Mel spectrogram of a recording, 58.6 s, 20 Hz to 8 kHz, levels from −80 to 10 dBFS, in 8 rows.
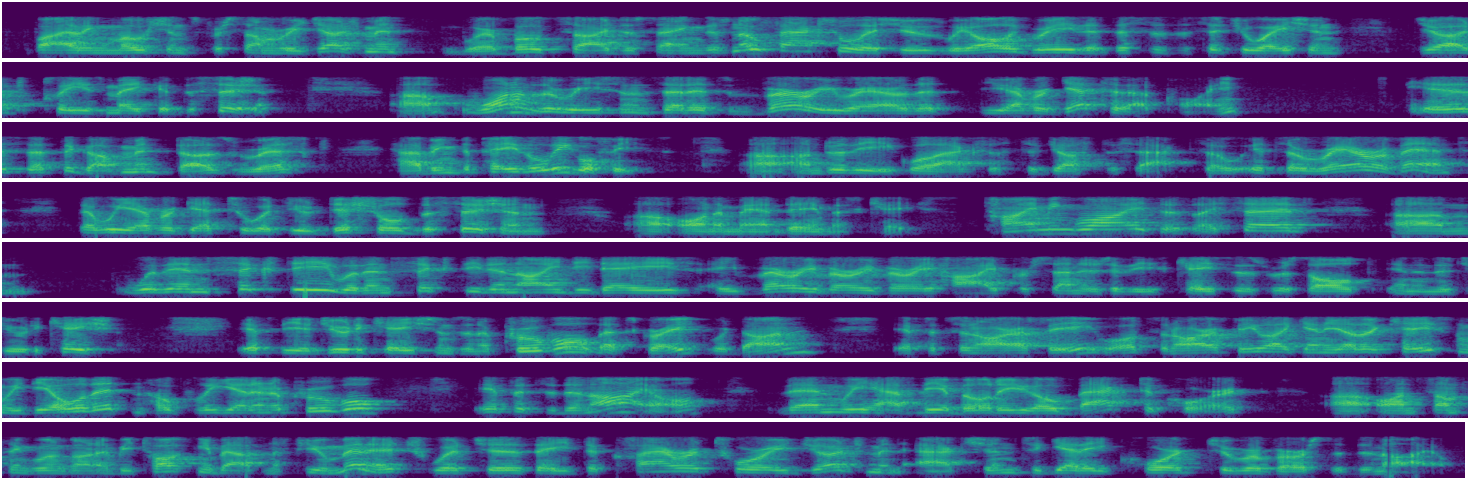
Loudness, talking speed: -16 LUFS, 185 wpm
